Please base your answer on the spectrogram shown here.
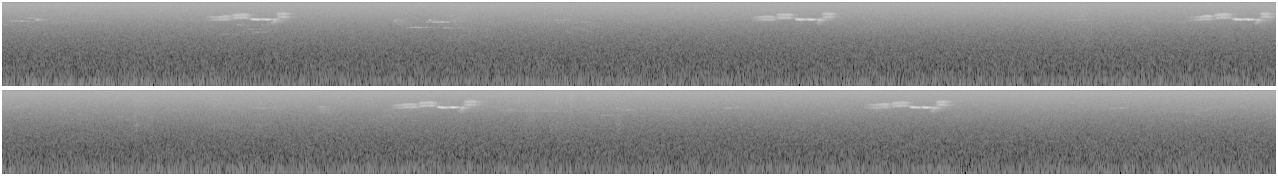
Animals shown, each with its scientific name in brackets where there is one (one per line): Hermit Thrush (Catharus guttatus)
Black-throated Green Warbler (Setophaga virens)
